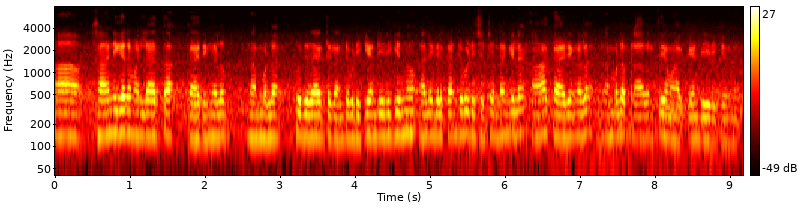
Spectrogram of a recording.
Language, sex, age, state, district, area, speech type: Malayalam, male, 45-60, Kerala, Kottayam, urban, spontaneous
